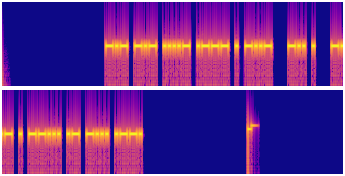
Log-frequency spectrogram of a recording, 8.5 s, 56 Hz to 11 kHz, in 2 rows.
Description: Morse code, heard as a keyed tone, about 40 wpm, 700 Hz. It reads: KK4JEX DE KE7ABP
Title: USA Callsign DE Callsign - 6 Characters - 40wpm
